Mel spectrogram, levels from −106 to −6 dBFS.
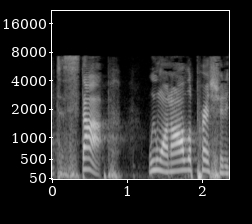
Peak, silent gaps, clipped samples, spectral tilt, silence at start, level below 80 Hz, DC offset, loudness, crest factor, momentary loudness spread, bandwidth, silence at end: -16 dBFS; none; under 0.1%; -4.5 dB/octave; 0 s; -48 dBFS; under 0.1%; -31 LUFS; 18 dB; 14 LU; 7.6 kHz; 0 s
